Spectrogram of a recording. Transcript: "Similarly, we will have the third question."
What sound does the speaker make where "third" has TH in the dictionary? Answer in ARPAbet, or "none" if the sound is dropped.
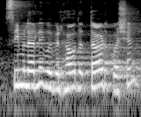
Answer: T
